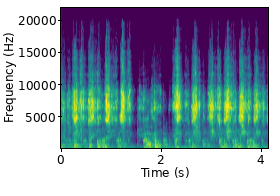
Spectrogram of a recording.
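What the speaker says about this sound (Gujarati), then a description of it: "આને આપણે આવી રીતે ધીમે ધીમે ધીમા ગેસ ઉપર એને મિક્સ કરતા રહેવાનું છે" A spoon stirs melted jaggery for sesame laddus in a pan over low gas, making rhythmic scraping and rubbing strokes against the metal in quick repeated bursts, close and fairly loud.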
